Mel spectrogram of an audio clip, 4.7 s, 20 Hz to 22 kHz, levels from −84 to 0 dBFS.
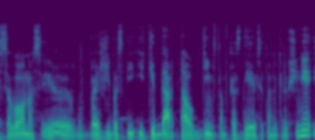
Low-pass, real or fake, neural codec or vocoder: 10.8 kHz; fake; codec, 44.1 kHz, 3.4 kbps, Pupu-Codec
